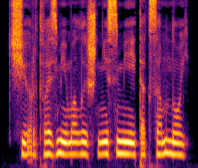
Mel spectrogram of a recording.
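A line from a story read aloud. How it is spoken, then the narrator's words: Through gritted teeth. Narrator (Russian): Выдохнул сквозь зубы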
